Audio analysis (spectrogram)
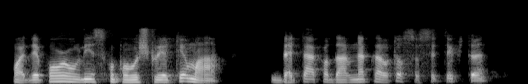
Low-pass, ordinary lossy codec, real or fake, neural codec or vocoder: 5.4 kHz; Opus, 32 kbps; fake; codec, 16 kHz, 1 kbps, X-Codec, HuBERT features, trained on LibriSpeech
